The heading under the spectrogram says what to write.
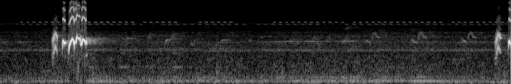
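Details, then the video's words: One loud, bubbly chirped phrase from a calling male sooty-headed bulbul. A long quiet stretch follows, then the start of the next call at the very end. "Suara Burung Kutilang Jantan MeManggil"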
